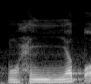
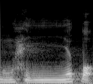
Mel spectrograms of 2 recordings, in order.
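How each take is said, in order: No difference in how they are said.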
